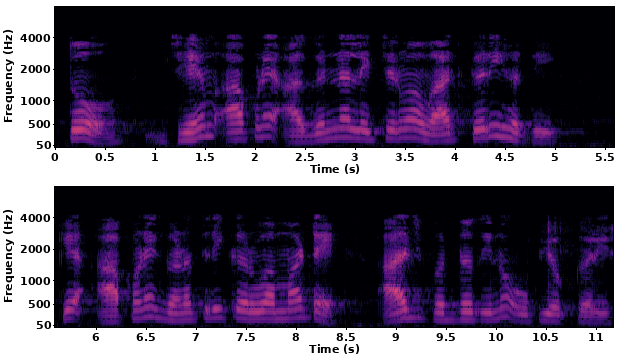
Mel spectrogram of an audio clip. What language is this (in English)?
Gujarati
